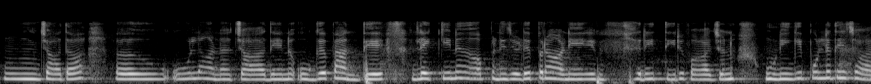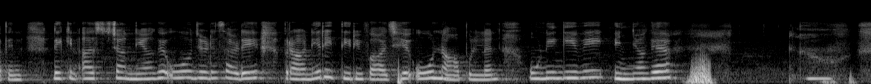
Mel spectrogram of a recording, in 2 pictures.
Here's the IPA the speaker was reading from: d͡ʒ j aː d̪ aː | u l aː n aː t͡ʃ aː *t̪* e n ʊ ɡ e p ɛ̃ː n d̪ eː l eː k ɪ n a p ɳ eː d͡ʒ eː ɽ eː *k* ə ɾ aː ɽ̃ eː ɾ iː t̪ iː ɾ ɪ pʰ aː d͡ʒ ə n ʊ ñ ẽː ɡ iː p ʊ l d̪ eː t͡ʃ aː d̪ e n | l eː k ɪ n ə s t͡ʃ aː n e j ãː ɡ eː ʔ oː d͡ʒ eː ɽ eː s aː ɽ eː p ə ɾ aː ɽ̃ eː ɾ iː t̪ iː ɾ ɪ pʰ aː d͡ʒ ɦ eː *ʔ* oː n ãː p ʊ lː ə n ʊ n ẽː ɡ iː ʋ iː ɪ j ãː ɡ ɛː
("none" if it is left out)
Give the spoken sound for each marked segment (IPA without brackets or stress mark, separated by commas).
d̪, p, ʔ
